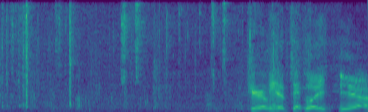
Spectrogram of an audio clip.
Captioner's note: handcuffs clicking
